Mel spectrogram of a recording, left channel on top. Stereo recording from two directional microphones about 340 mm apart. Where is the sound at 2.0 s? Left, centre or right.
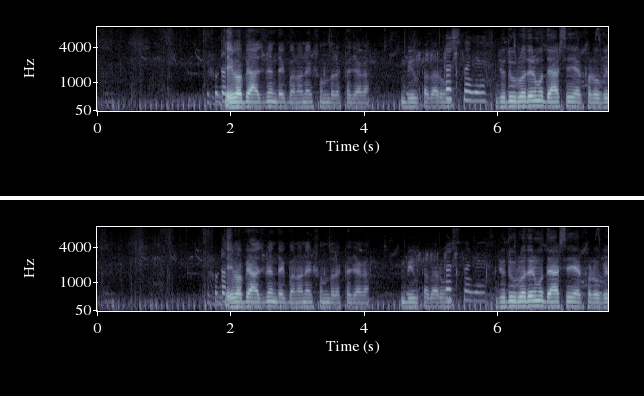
Left.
